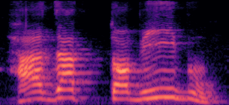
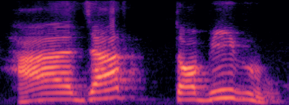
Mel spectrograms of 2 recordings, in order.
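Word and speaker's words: هذا الطبيب: হা যে আল আছে, আল থাকলেও আলের লামের উচ্চারণ হবে না যেহেতু এটা হরফ শামসিয়া, হাজাত তবিবু মিনাল হিন্দি, এই এই এই ডাক্তার সাহেব হিন্দুস্থান থেকে এসেছেন।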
